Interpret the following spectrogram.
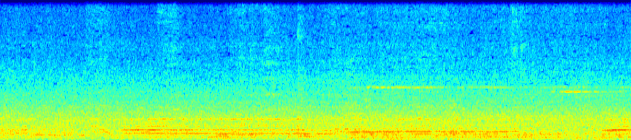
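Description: Devotional singing: a voice holding long, drawn-out notes, the pitch stepping down a little about halfway through.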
